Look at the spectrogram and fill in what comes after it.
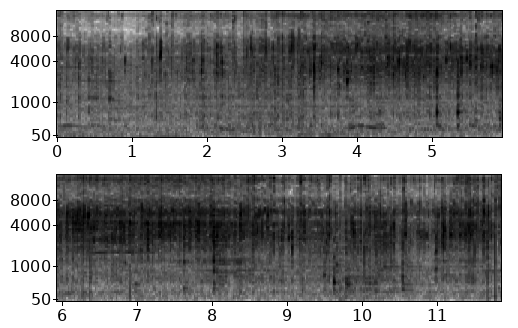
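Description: Egg-and-chayote omelette sizzling and crackling steadily in hot oil, with a metal spoon scraping and clicking against the pot.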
